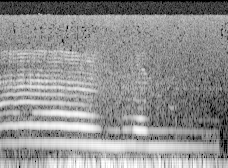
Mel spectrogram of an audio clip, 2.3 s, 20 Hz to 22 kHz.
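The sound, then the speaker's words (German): A tomcat in a house gives one long, drawn-out meow with rich harmonics. Its pitch dips slightly midway and it stops abruptly, over a steady low rumbling background. “Als die Polizei 5 Minuten später das Haus betrat, wurde sie nur von einem einzigen Überlebenden begrüßt. Es war Sebastian, der Kater.”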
